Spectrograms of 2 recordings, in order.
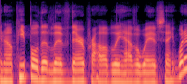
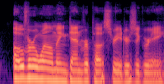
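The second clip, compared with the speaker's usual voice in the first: ordinary talk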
